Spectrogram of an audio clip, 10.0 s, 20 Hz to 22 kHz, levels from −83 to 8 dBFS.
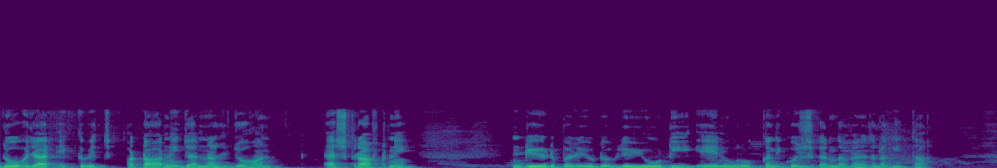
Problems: none marked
